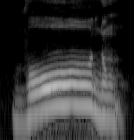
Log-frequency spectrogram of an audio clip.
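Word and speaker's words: Wohnung: 그러면 얘는 묵음이 되고 모음은 그 대신에 얘가 갔네. 얘가 안 갔으면 나는 자음이 두 개나 나오니까 단모음이 될 뻔했는데 얘가 가셨네. 그래서 나는 장모음이 되는 겁니다. 모농. 자, 요 왜는 우 발음이 아니고 독일어에서는 무 발음이 나고요. 그 다음에 요거는 뭐 영어에서도 응 발음이 나니까 짐작하시기 어렵지 않아요. 모농, 모농이 됩니다.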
